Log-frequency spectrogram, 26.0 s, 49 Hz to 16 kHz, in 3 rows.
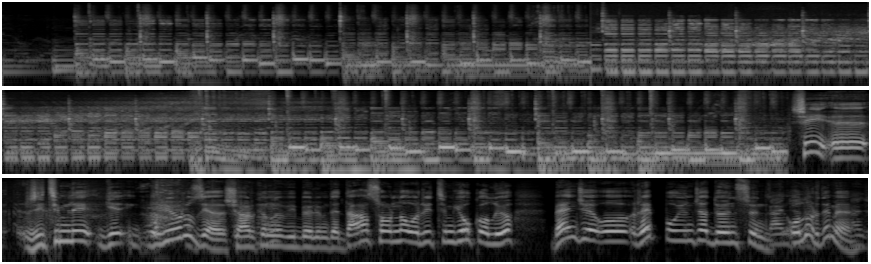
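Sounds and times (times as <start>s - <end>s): keyboard backing: 0.0s - 16.6s.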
